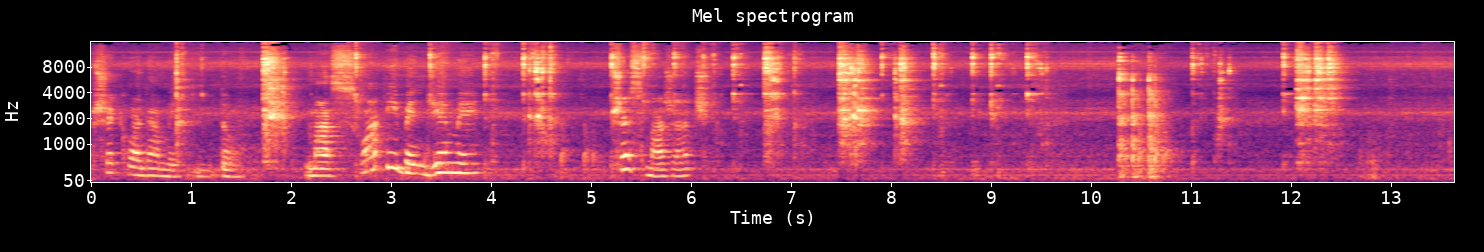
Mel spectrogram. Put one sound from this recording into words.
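A spoon scrapes and taps against a glass bowl.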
